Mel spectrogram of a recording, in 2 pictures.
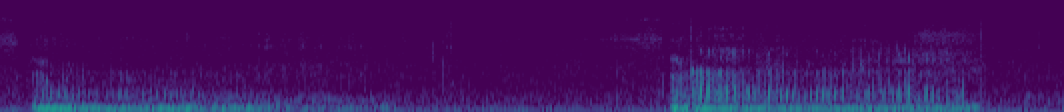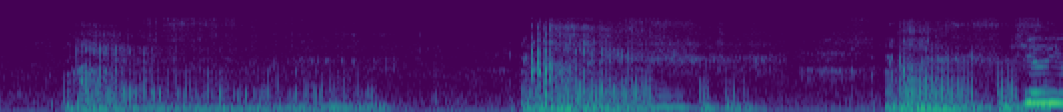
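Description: A corgi growling with its teeth bared: a rough, low growl repeated in separate bouts every two to three seconds.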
